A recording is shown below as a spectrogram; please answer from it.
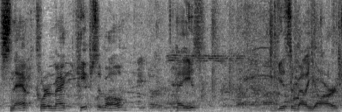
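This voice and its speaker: An American man giving live radio-style play-by-play of a football game, halting and correcting himself as he goes. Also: mid-range voice, over a noisy crowd. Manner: halting, self-correcting as he calls plays. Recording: clear background noise of a ballgame.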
